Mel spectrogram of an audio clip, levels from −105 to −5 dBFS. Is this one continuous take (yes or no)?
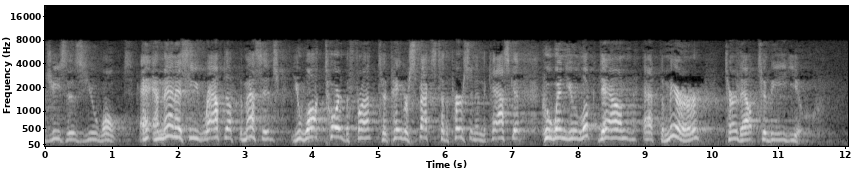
no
